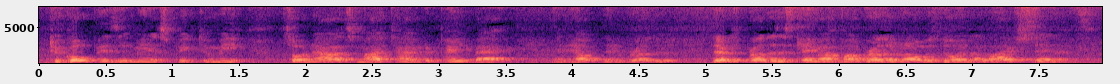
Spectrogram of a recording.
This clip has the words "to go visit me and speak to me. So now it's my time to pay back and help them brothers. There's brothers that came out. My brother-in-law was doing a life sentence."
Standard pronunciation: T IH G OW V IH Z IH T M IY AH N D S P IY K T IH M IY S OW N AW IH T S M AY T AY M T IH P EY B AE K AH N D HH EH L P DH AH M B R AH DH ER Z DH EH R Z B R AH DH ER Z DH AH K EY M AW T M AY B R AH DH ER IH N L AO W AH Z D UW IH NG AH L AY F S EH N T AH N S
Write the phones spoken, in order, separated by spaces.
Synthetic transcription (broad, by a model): T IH G OW V IH Z IH T M IY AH N S P IY K T IH M IY S OW N AW IH T S M AY T AY M T IH P EY B AE K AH N HH EH L P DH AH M B R AH DH ER Z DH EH R Z B R AH DH ER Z K EY M AW T M AY B R AH DH ER IH N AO W AH Z D UW IH NG AH L AY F S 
